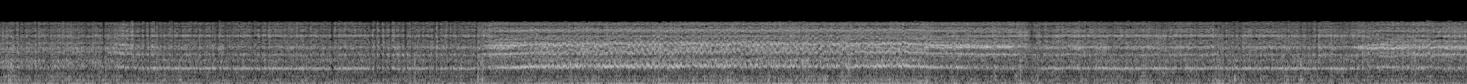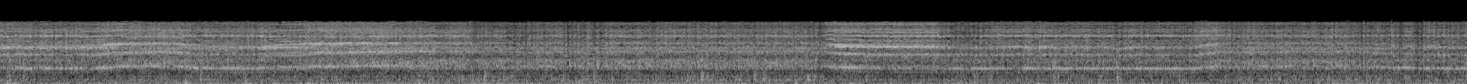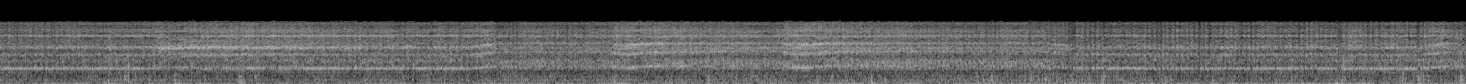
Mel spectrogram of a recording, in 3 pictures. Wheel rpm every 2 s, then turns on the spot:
230, 200, 200, 200, 200, 200, 200, 200, 210, 230, 230, 230, 200, 210, 210, 200, 200, 220, 230, 230, 200, 200.
none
